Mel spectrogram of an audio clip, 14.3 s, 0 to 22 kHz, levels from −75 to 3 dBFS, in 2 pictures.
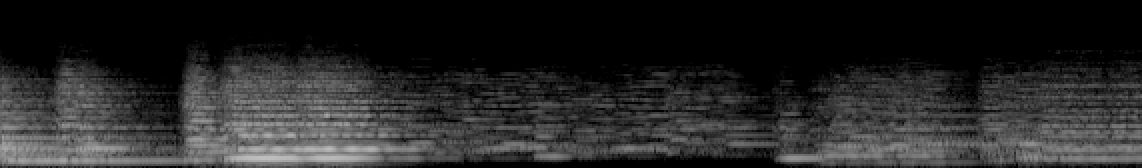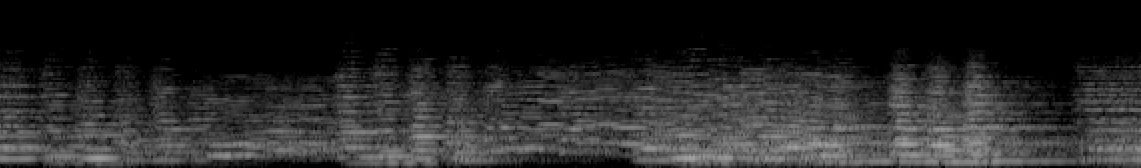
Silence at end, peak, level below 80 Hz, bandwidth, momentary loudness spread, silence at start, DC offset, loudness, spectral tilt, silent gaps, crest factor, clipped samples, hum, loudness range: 0 s; -12 dBFS; -66 dBFS; 8.6 kHz; 19 LU; 0 s; under 0.1%; -31 LUFS; -7 dB/octave; none; 20 dB; under 0.1%; none; 13 LU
